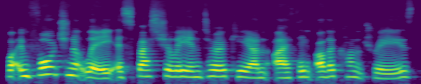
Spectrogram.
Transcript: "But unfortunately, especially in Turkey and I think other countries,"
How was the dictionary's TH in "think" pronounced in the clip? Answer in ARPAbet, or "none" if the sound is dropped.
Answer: TH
